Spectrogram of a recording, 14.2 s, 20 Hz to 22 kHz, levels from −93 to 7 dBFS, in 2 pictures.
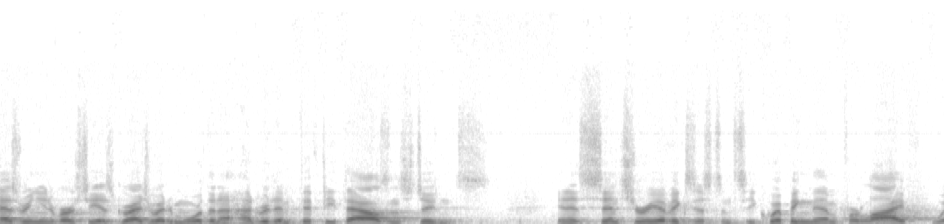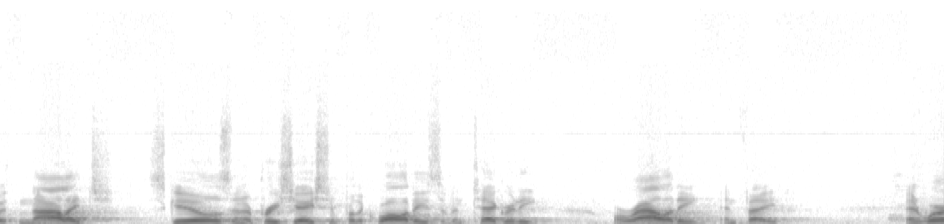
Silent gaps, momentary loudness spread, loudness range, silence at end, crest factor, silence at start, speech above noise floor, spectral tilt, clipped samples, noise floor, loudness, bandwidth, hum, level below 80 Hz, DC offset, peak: none; 14 LU; 3 LU; 0 s; 20 dB; 0 s; 31 dB; -6 dB/octave; under 0.1%; -75 dBFS; -44 LUFS; over 20 kHz; none; -86 dBFS; under 0.1%; -26 dBFS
